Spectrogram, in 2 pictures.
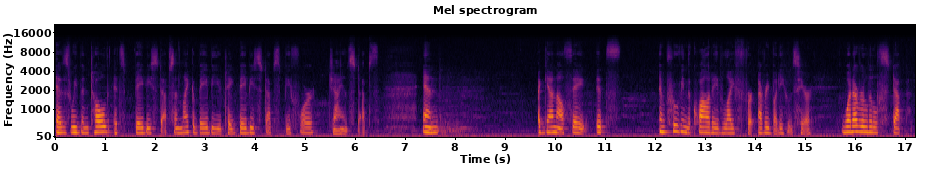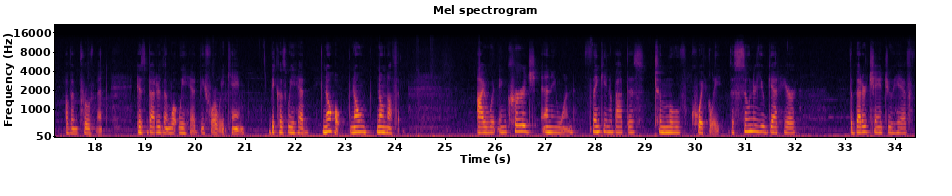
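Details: Adult speaker; ordinary speech.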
